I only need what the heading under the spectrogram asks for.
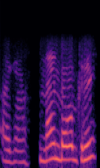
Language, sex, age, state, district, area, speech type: Odia, male, 18-30, Odisha, Nabarangpur, urban, conversation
